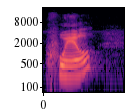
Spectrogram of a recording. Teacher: Well, if I'm standing here with 2 fingers, I can say whale and feel the strong breath of air against my fingers. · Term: the digraph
